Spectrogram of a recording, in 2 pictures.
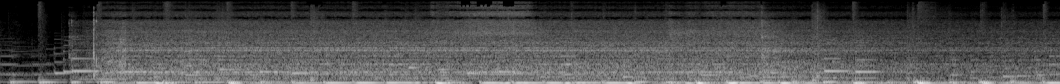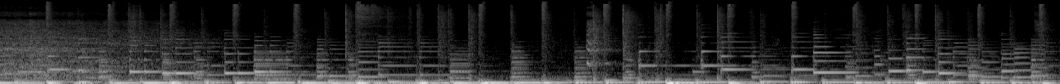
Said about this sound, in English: I'm going to be using my belt sander to remove the excess wood to make the top surface nice and smooth.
